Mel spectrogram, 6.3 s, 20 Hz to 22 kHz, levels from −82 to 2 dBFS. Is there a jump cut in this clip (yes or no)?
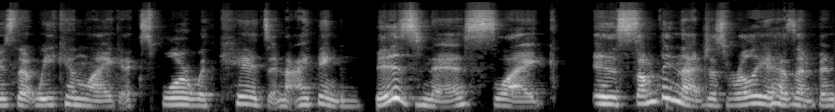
no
